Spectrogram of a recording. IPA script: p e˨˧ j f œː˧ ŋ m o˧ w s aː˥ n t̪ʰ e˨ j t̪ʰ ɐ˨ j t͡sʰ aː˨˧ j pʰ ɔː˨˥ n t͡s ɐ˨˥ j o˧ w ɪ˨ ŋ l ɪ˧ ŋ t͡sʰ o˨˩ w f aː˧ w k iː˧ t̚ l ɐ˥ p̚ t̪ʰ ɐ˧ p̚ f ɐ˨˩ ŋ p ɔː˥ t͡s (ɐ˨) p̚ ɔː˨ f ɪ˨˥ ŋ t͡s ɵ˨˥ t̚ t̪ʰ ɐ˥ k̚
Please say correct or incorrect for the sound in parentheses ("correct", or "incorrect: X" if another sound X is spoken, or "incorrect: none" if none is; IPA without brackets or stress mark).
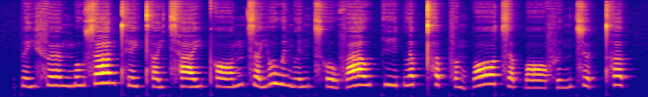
correct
